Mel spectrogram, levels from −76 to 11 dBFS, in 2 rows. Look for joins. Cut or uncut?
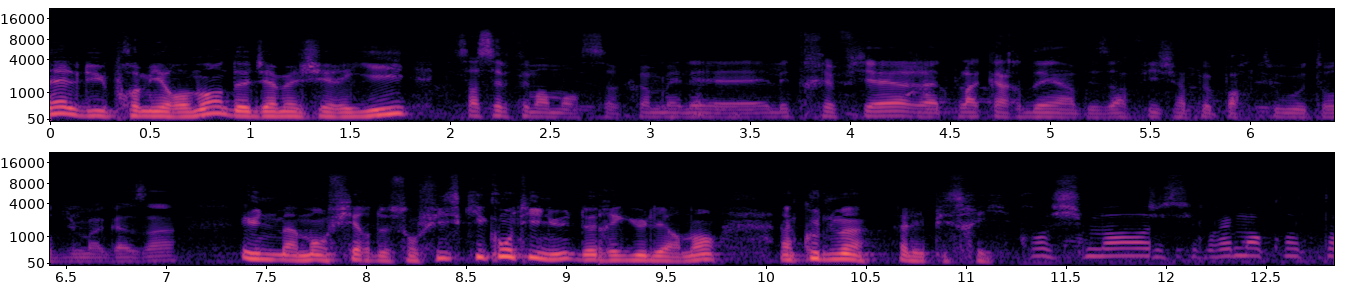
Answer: cut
